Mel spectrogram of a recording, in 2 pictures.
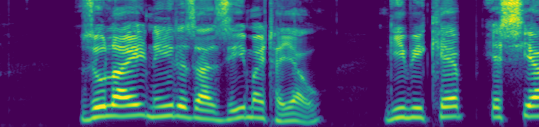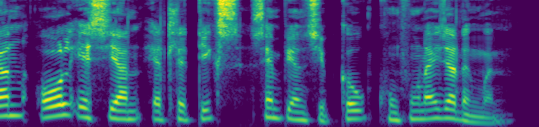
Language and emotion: Bodo, neutral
